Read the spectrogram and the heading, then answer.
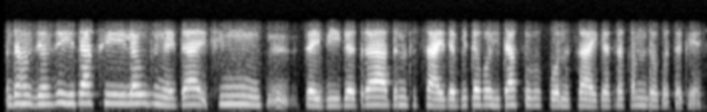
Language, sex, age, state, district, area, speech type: Manipuri, female, 45-60, Manipur, Churachandpur, urban, conversation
